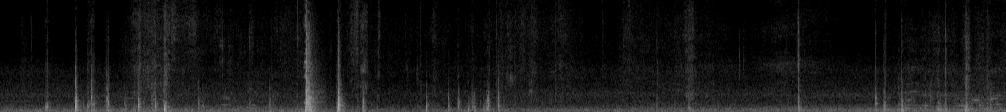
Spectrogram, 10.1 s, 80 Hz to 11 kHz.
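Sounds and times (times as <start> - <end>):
low steady rumble: 0.0 - 10.0.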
